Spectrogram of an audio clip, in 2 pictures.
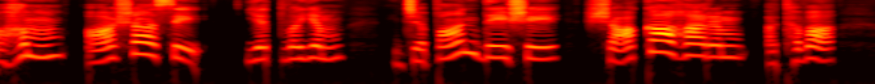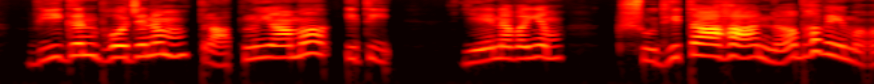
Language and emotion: Sanskrit, fearful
